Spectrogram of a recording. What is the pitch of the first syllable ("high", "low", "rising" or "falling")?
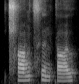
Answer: rising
